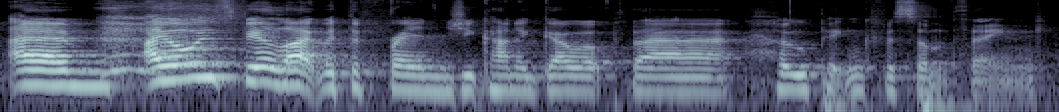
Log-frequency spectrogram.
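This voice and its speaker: A woman's voice: low-pitched, moderate pace, a bit bright. A woman hosting a podcast interview in casual, chatty talk, laughing often and making self-mocking asides. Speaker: podcast host.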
